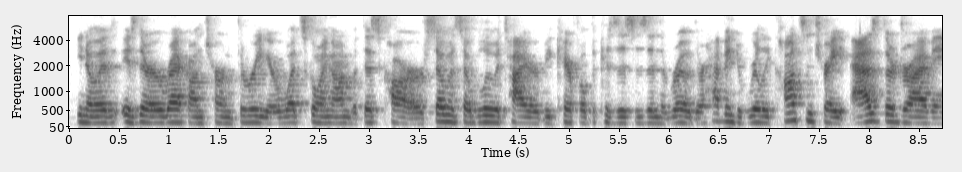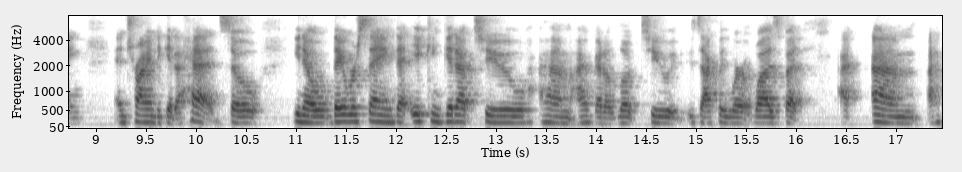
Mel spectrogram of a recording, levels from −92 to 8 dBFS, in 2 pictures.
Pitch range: 165-195 Hz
